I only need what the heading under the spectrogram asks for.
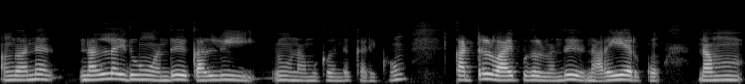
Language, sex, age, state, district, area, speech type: Tamil, female, 18-30, Tamil Nadu, Coimbatore, rural, spontaneous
